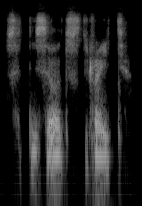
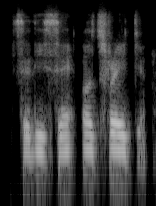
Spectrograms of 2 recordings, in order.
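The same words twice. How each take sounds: First: "odds ratio" said the English way, pitched higher with a rising end; English pronunciation. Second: Said in the usual way. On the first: Shown as a demonstration. Lecturer showing students the correct "odds ratio", English pronunciation. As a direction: model the English "odds ratio", lifting the voice up high. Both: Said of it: "en lugar de ratio o ratio".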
